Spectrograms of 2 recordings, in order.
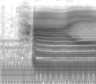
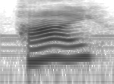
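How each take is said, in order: First: It is said in the speaker's ordinary voice. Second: It is said in a put-on little boy voice.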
